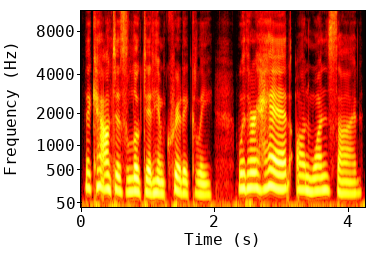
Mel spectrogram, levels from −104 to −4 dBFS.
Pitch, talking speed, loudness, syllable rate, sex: 185 Hz, 170 wpm, -19 LUFS, 4.9 syllables/s, female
